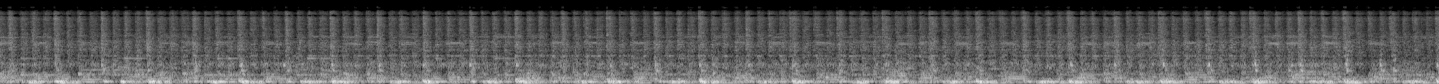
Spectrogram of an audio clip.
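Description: A Junkanoo band playing: goatskin drums beating a fast, driving rhythm under brass horns, loud and continuous.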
